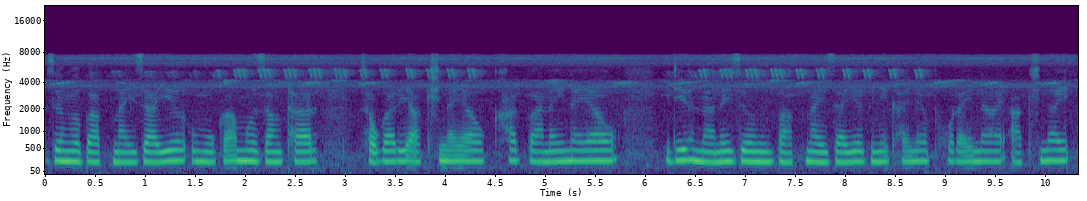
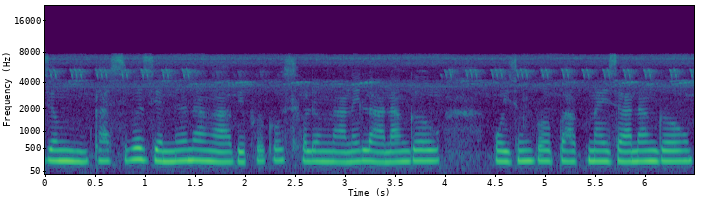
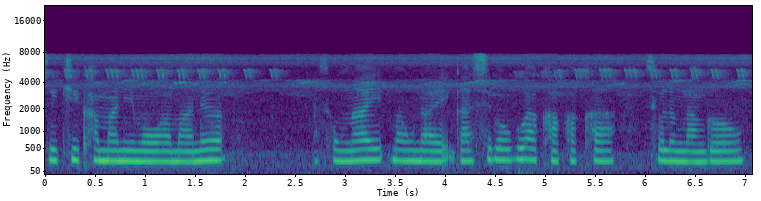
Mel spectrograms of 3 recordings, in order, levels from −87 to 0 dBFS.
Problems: constant background noise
